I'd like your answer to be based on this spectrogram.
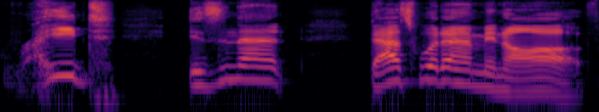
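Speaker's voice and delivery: usual speaking voice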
